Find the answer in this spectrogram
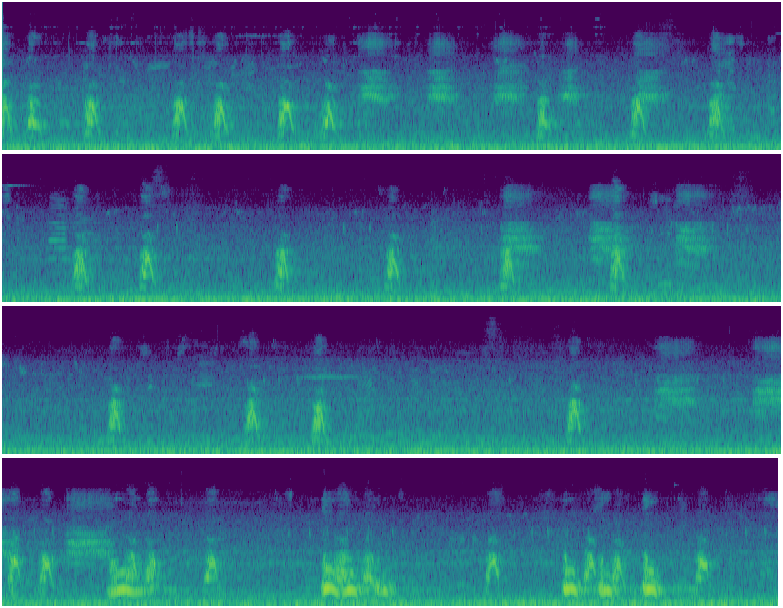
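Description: Birds calling in short, repeated calls throughout. Near the end, dogs bark in quick clusters over a steady low rumble.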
